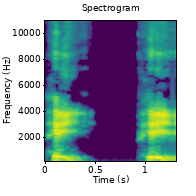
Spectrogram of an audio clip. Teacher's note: আচ্ছা, এরপরে হচ্ছে ফি, এটা পি না, পরের শিকার পি না, প এবং ফ এর মাঝখানে যেভাবে উচ্চারণ হয়, ফি, ফি, একটু মুখ দিয়ে হাওয়া বের হবে, বাতাস বের হবে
